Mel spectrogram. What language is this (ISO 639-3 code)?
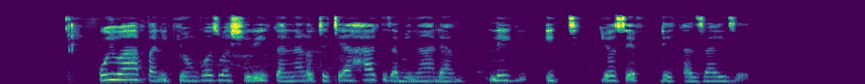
swa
